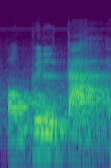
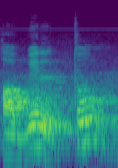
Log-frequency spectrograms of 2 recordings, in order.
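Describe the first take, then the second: First: The final syllable ends with an 'a' vowel. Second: The final syllable ends with a 'u' vowel. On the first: The speaker calls it wrong. "dibaca ta fathah" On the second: The speaker calls it right. "yang harusnya rafa tu"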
